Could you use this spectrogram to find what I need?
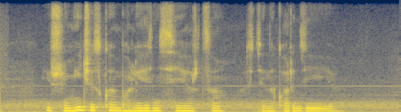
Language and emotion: Russian, sad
